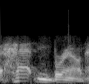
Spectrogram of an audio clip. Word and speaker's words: Hatton-Brown: And did I say that right? I think I did. – No, it's Hatton Brown. Hatton Brown Publishers.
